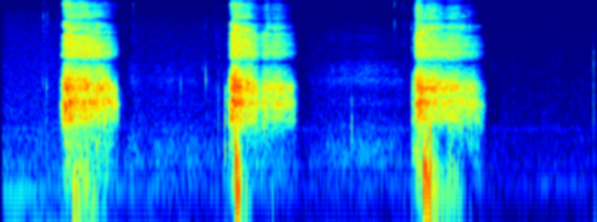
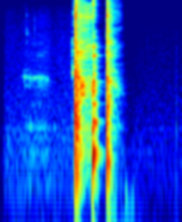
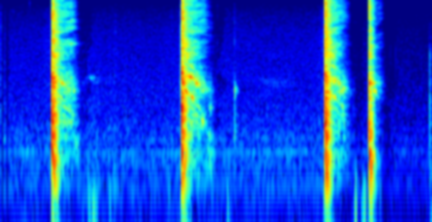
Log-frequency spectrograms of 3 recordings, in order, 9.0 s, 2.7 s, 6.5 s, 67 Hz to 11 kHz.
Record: {
  "exhalation_length": "9.0 s",
  "exhalation_amplitude": 16707,
  "exhalation_signal_mean_std_ratio": 0.38,
  "cough_length": "2.7 s",
  "cough_amplitude": 32767,
  "cough_signal_mean_std_ratio": 0.23,
  "three_cough_length": "6.5 s",
  "three_cough_amplitude": 31147,
  "three_cough_signal_mean_std_ratio": 0.18,
  "survey_phase": "beta (2021-08-13 to 2022-03-07)",
  "age": "18-44",
  "gender": "Female",
  "wearing_mask": "No",
  "symptom_cough_any": true,
  "symptom_change_to_sense_of_smell_or_taste": true,
  "smoker_status": "Never smoked",
  "respiratory_condition_asthma": false,
  "respiratory_condition_other": false,
  "recruitment_source": "Test and Trace",
  "submission_delay": "2 days",
  "covid_test_result": "Positive",
  "covid_test_method": "ePCR"
}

